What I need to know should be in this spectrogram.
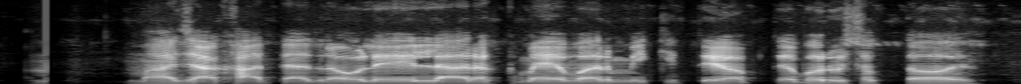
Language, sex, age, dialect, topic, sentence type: Marathi, male, 18-24, Southern Konkan, banking, question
